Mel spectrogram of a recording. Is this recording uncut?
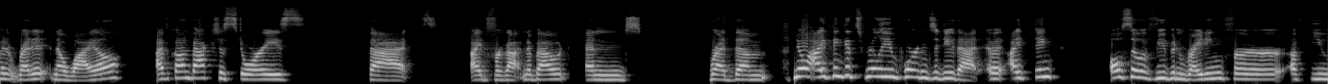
no; 1 cut; at 7.8 s

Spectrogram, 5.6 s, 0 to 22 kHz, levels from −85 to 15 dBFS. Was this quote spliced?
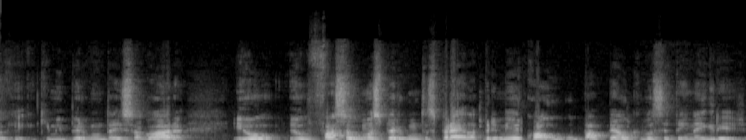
yes; 1 cut; at 3.9 s

